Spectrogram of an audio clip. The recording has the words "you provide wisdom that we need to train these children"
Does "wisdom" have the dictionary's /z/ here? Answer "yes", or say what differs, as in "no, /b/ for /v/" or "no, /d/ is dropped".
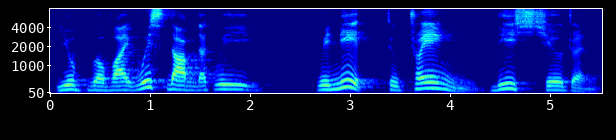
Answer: no, /s/ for /z/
